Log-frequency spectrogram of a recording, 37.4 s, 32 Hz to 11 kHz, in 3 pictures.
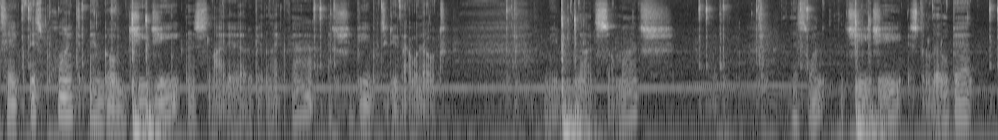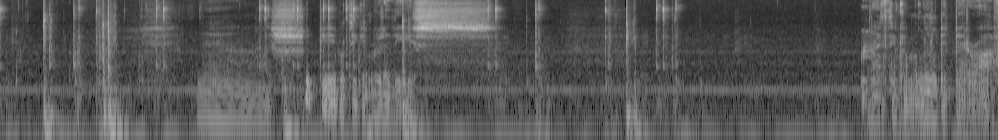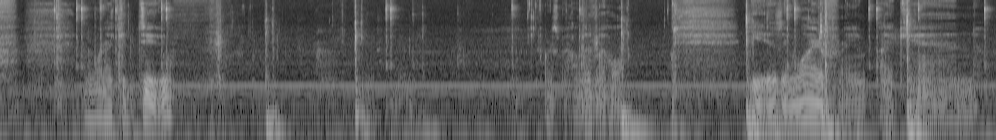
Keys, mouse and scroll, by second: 0.2-2.0 drag, 1.6 g, 4.2 middle click, 6.9 g, 9.0 middle click, 10.0 click, 10.6 g, 11.0 click, 12.9 a, 13.8 ctrl+Tab, 17.5 x, 19.0-20.3 middle drag, 20.3 Tab, 21.1 middle click, 21.5 middle click, 22.5 middle click, 25.9-28.7 drag, 28.2 KP_7, 29.4 Tab, 30.7-32.9 middle drag, 32.6 KP_7, 34.3 z, 35.2 ctrl+Tab, 36.3 b.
